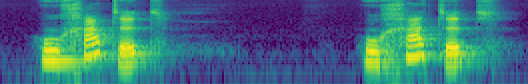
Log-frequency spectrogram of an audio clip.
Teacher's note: We glue the het to the previous word, in this case, gaat. And we, yeah, so we make it an ut. · But in real life, we don't say het. No, why should we? we say ut.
